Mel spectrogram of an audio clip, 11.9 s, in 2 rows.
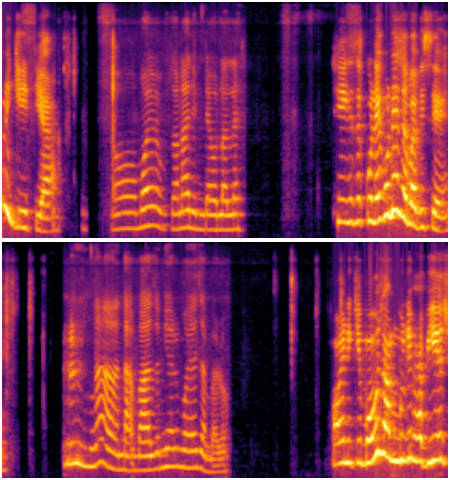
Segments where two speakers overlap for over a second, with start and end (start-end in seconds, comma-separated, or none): none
